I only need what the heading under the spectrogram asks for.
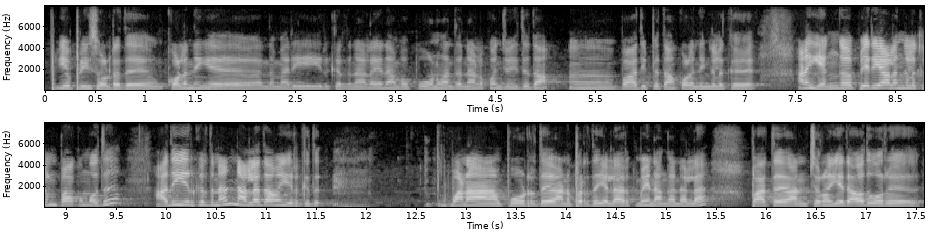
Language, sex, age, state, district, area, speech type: Tamil, female, 45-60, Tamil Nadu, Dharmapuri, rural, spontaneous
